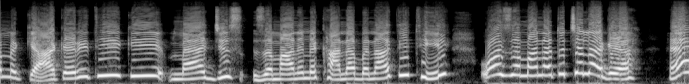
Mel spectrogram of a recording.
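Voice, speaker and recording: A woman's voice: sits high, fairly bright tone, dry recording, studio quality, exaggerated voice. A woman voicing a scheming, dramatic older mother-in-law in a cartoon story, theatrical and falsely sweet. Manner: theatrical, exaggerated. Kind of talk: animated Hindi moral story voice acting.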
